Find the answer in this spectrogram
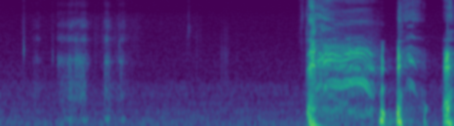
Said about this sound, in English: Sorry, I had to blow my nose.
